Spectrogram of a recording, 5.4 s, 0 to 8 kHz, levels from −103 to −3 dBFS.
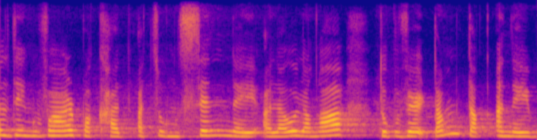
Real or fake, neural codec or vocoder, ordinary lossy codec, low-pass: real; none; none; none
